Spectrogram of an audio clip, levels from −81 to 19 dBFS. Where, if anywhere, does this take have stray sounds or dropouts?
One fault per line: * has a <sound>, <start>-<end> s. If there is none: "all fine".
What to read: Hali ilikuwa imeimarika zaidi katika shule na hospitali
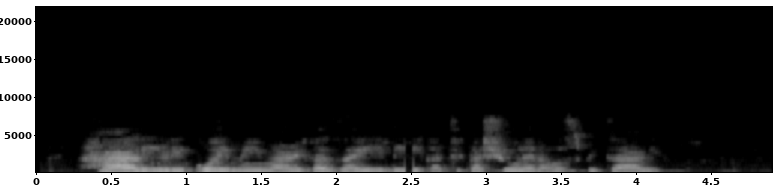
* has a dropout, 2.5-2.5 s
